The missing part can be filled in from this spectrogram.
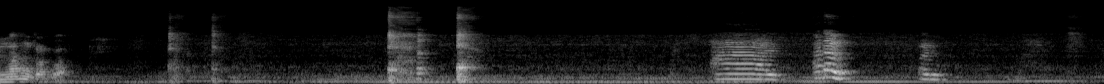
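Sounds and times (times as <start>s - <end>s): person coughing: 3.9s - 4.9s.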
